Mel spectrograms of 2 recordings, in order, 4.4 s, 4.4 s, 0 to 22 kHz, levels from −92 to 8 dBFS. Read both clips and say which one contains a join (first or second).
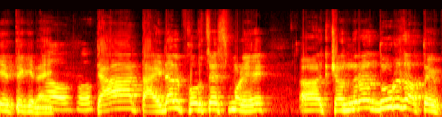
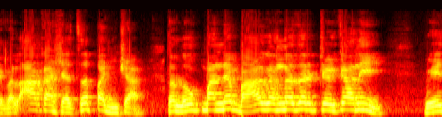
second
